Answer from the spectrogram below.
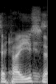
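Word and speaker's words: El País: El Pais. – El Pais, ja.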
